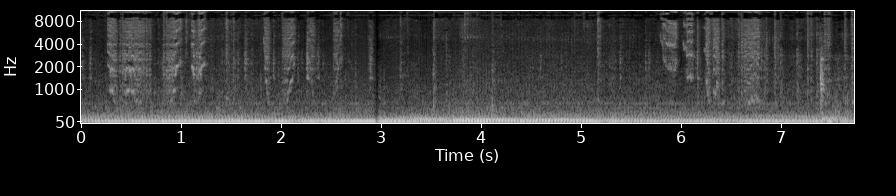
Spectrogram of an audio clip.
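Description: VW GTI's engine, fitted with a K04 hybrid turbo, droning low and steady under way at low speed, heard from inside the cabin; it grows a little louder about three seconds in.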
